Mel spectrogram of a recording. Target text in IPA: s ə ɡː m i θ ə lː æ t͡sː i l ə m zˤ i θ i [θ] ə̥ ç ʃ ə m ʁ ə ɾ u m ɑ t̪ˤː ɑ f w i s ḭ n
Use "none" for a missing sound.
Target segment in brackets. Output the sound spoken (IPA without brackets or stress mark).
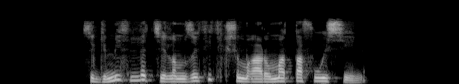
θ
